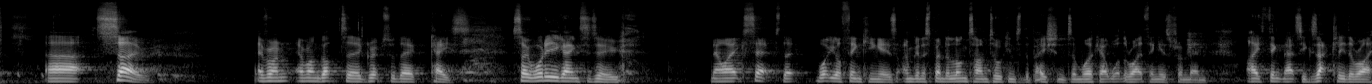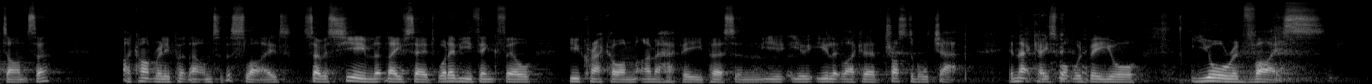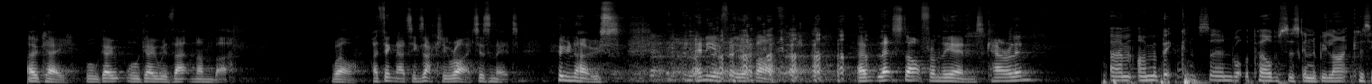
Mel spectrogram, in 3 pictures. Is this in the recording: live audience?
yes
